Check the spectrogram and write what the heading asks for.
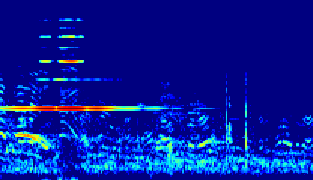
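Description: A single long, steady, high whistle blast lasting about two seconds, over a man's voice and crowd voices. Two sharp slaps come about three seconds in.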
